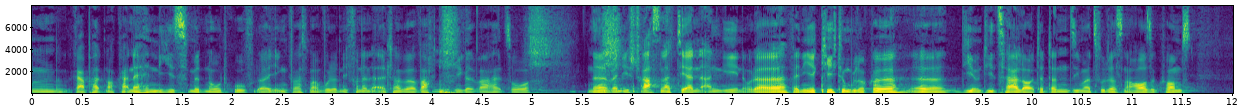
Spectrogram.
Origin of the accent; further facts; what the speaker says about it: Münster, North Rhine-Westphalia, Germany; ich bin in Münster geboren. Aufgewachsen in einem kleinen Vorort von Münster, also wirklich ländlichen Dorf. Sprakel heißt der Stadtteil, hatte zu der Zeit, ich glaube, irgendwie gerade mal 2000 Einwohner. Bin da behütet aufgewachsen, war eine kleine Dorfgemeinschaft.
